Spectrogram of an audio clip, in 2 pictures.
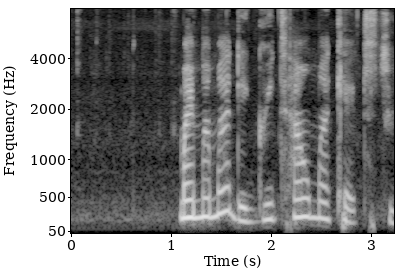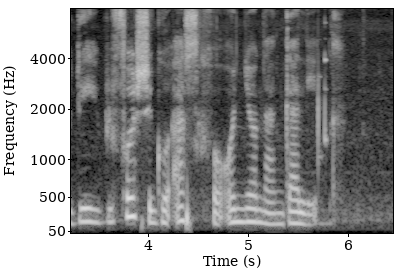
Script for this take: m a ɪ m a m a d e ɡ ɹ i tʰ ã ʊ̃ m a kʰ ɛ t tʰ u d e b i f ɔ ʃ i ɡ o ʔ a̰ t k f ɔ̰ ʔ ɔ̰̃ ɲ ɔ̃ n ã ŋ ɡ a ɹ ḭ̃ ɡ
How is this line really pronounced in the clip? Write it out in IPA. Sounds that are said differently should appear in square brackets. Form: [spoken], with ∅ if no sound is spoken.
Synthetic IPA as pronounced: m a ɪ m a m a d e ɡ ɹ i tʰ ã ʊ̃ m a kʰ ɛ t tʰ u d e b i f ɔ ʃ i ɡ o ʔ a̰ [s] k f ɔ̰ ʔ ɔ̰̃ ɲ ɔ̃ n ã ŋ ɡ a [l] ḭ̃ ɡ

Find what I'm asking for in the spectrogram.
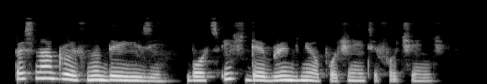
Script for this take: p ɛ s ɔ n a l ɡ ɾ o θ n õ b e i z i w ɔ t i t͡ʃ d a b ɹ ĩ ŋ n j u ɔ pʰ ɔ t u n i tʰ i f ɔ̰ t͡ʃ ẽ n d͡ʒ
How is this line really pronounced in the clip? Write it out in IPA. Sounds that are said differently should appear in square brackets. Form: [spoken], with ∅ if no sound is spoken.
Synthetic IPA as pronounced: p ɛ s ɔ n a l ɡ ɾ o θ n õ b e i z i [b] ɔ t i t͡ʃ d [e] b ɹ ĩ ŋ n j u ɔ pʰ ɔ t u n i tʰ i f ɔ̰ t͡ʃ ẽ n d͡ʒ

